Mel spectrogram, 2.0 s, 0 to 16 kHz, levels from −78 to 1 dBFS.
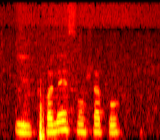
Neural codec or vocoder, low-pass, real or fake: none; 14.4 kHz; real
